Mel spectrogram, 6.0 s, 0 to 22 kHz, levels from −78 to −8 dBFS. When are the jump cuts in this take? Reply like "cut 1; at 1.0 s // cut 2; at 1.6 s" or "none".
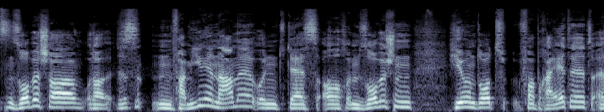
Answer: none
